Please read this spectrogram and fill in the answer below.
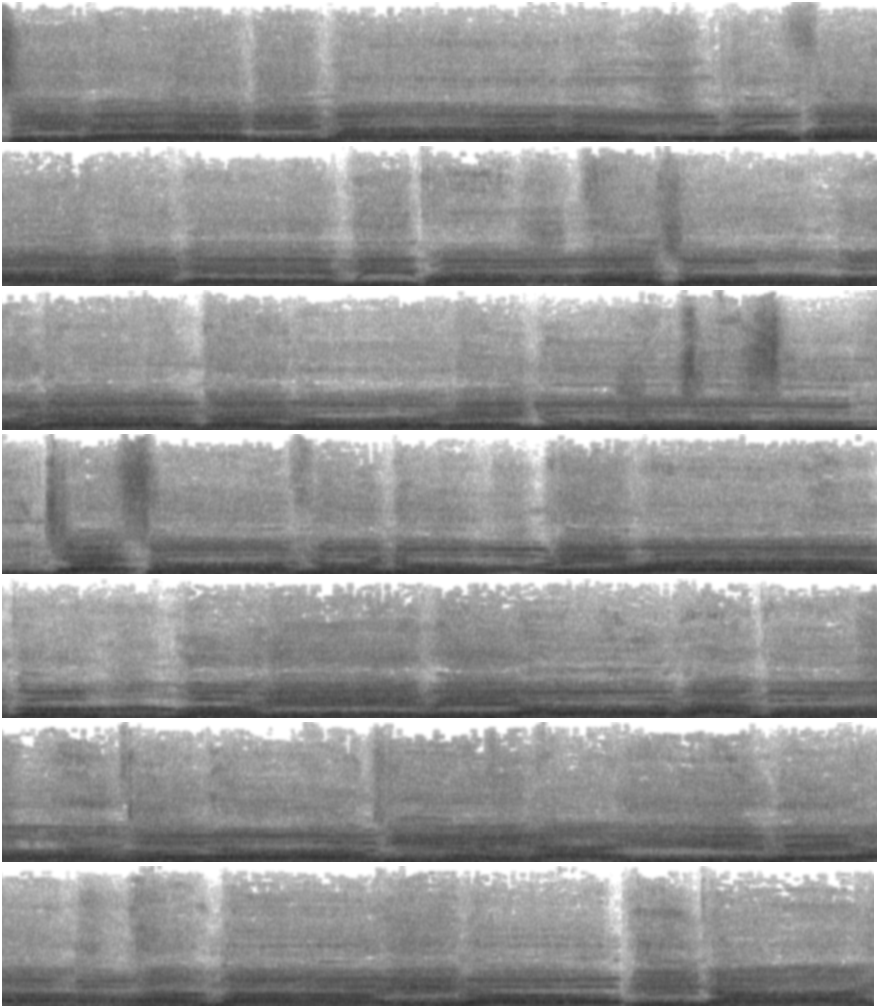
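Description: A large church choir singing a gospel song together, led by male singers on handheld microphones; the singing goes on without a break.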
